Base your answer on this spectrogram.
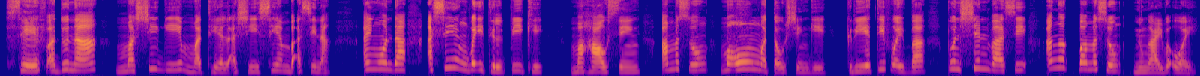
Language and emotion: Manipuri, surprised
